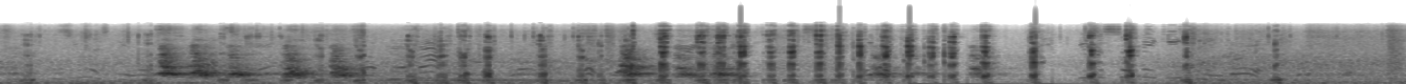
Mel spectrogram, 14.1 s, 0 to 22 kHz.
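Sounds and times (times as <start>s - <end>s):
pig chewing crunchy feed: 0.0s - 13.3s
pig grunting: 2.2s - 12.0s.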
